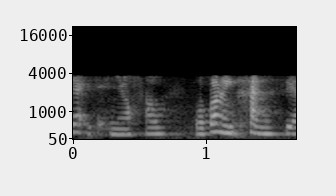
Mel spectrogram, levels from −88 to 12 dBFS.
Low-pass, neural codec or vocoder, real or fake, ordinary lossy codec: 3.6 kHz; codec, 32 kHz, 1.9 kbps, SNAC; fake; none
